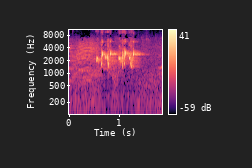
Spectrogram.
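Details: Caged colour-mutant male Iraqi bulbul, a stud bird singing to lure wild untamed bulbuls: one short burst of bright, liquid chirping notes, quickly jumbled together and then stopping, over a quiet background.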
